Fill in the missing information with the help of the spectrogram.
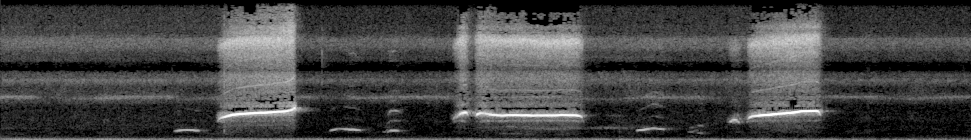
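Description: Three loud, high whistles: the first and last rise in pitch and the middle one is held level for about a second, with a few short, soft chirps between them.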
